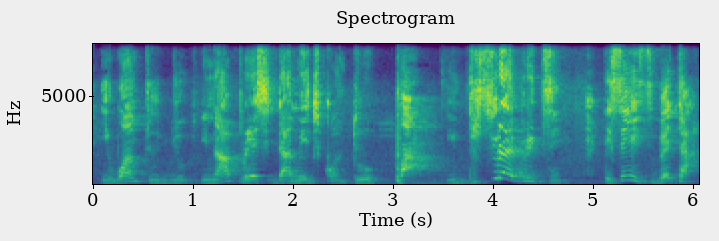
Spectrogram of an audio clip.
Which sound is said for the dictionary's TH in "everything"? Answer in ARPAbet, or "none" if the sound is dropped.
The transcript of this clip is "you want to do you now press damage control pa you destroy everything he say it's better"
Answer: T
